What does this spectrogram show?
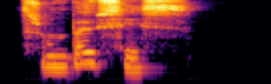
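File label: "thrombosis", British English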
